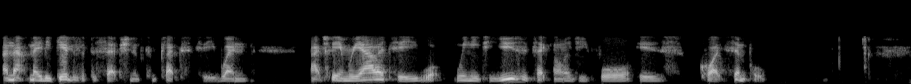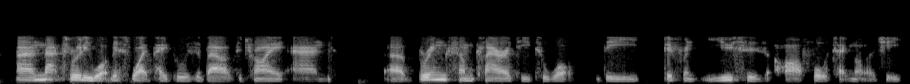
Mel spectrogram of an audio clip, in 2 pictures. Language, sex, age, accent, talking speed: English, male, 20-39, British, 155 wpm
